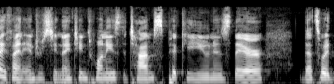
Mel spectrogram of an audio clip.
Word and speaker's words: Times-Picayune: So he also told me that this is pronounced Times-Picayune. So the Times-Picayune...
